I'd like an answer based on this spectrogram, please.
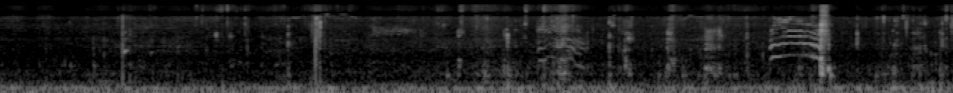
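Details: Late in the recording, Ash, a tiny Maine Coon kitten whose eyes opened last of his litter, lets out a single short high mew that bends up and down. Soft rustles and clicks come before it, over a low background rumble.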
